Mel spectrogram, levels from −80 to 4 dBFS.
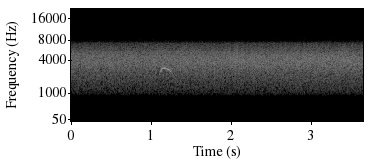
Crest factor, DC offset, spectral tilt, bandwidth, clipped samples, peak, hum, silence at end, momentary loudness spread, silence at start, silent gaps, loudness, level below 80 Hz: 14 dB; under 0.1%; 10 dB/octave; 16 kHz; under 0.1%; -18 dBFS; none; 0 s; 2 LU; 0 s; none; -30 LUFS; under -90 dBFS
